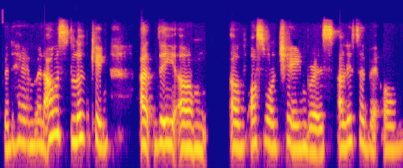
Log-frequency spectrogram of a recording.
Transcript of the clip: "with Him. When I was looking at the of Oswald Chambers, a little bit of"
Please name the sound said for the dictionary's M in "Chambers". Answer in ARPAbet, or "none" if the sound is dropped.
M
